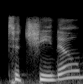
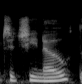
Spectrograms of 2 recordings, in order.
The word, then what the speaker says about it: Ticino: It's Ticino, maybe? T-I-C. I-N-O. – I think if it's Italian, it would be Ticino.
